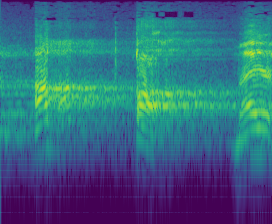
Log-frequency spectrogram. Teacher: ما تنطق القاف لين ينفلت العضوين زين اللي هو أقصى اللسان مع الحنك · Term: حروف القلقلة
